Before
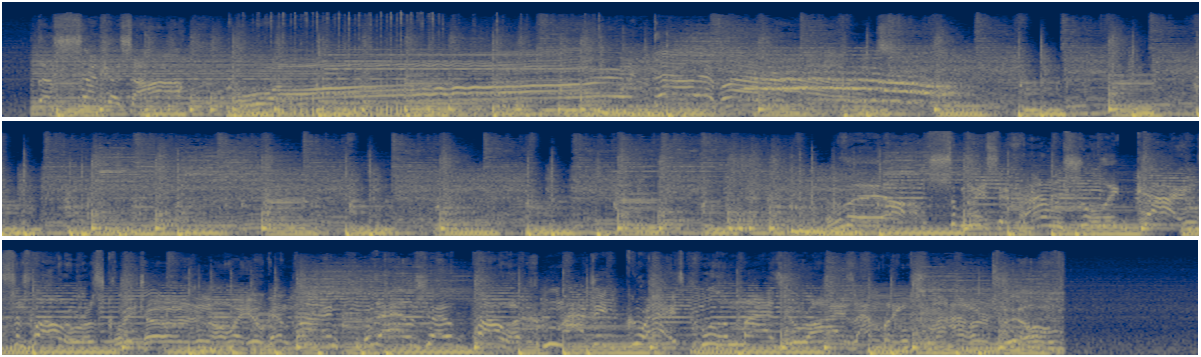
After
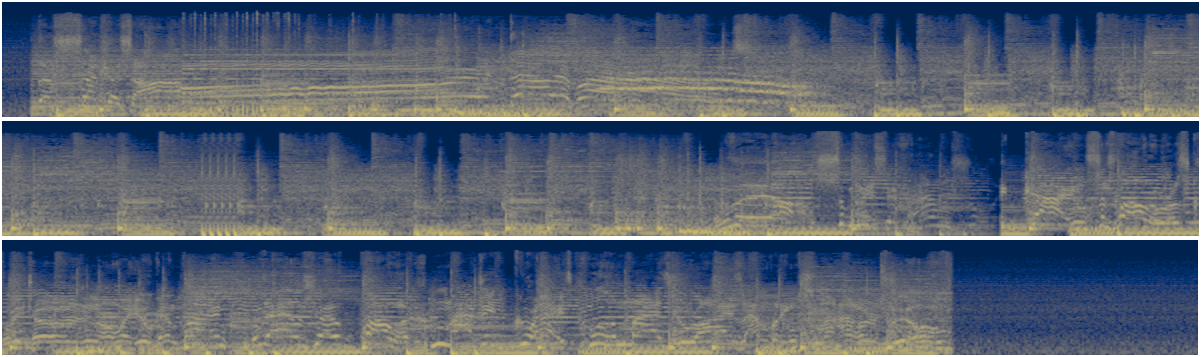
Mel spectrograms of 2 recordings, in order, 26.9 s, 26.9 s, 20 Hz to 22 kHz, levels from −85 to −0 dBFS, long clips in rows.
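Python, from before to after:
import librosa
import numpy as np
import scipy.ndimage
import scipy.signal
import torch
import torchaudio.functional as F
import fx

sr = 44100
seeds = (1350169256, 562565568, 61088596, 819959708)

y = fx.edit(x, sr, fx.cut(start_s=1.34, length_s=1.08),
    fx.stutter(start_s=11.53, slice_s=0.06, count=5),
    fx.fade_out_span(start_s=15.92, length_s=1.38), tone=tone)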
